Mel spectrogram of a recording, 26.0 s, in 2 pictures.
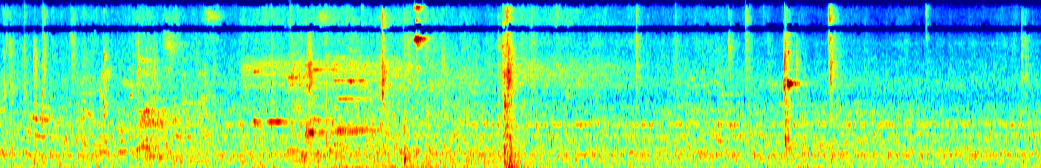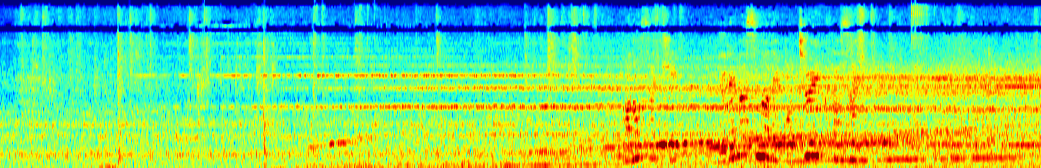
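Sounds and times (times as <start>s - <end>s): train steady hum: 0.0s - 26.0s
train doors sliding shut: 3.2s - 7.0s.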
